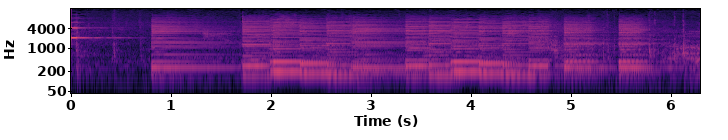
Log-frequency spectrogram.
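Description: Commodore 64 SID synthesizer played from a Music Port keyboard on its piano voice, with a short high beep at the start. About a second in a held chord sounds, then a tune of stepping notes in several voices runs until near the end.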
